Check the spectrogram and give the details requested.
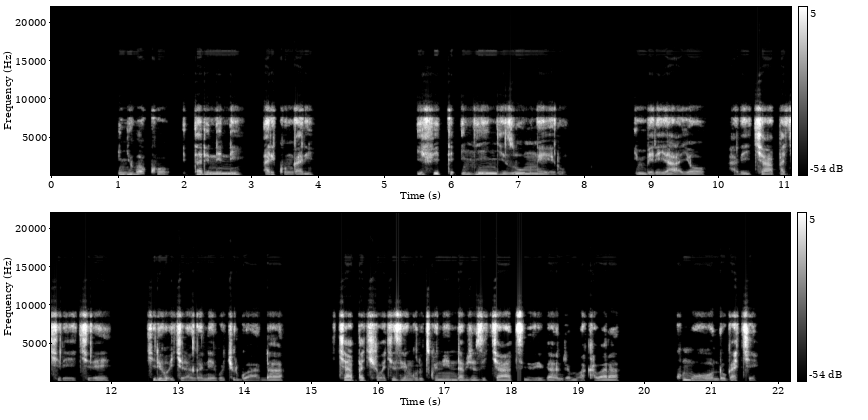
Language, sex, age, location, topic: Kinyarwanda, male, 18-24, Kigali, health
